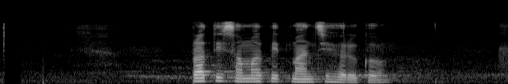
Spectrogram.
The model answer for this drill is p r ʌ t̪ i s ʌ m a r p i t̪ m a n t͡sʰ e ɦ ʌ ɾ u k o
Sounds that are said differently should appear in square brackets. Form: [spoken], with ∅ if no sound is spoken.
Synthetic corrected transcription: p r ʌ t̪ i s ʌ m [ʌ] r p i t̪ m a n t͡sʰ e ɦ ʌ ɾ u k o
